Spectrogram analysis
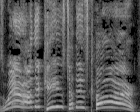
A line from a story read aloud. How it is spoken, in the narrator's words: he screams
